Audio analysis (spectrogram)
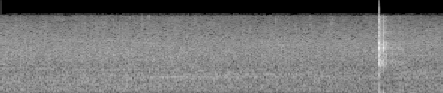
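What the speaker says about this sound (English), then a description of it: "This rain is not letting up." Steady rain pours down at a ballpark in the MLB The Show video game, a constant broadband hiss of drops on the surface filling the whole stretch, with one brief sharp click near the end.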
